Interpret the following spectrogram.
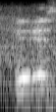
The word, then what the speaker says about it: Pharez: फिरिस।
